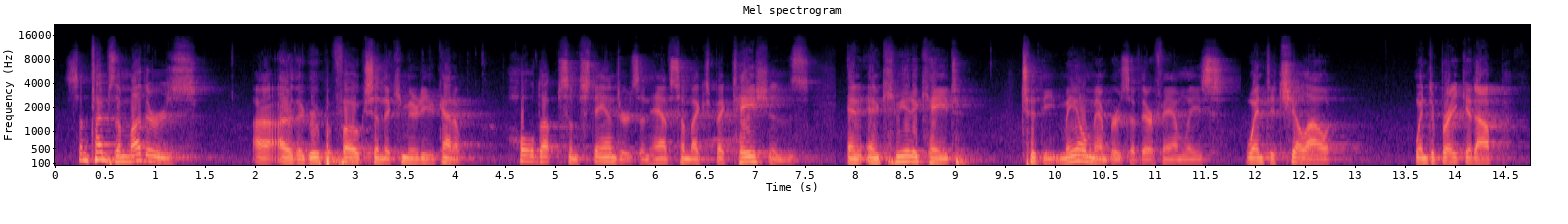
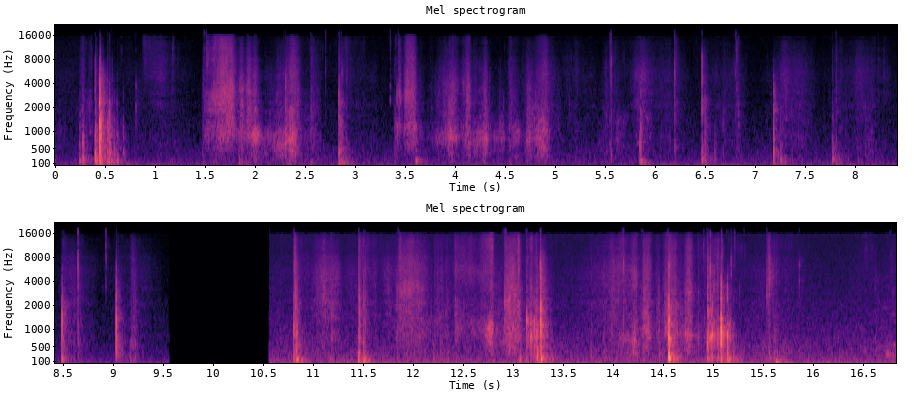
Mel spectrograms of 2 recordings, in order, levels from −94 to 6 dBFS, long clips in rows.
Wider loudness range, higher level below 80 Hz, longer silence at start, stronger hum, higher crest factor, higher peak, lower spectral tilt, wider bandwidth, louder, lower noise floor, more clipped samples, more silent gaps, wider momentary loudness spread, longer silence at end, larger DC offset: second, 3 LU vs 16 LU; about the same, -50 dBFS vs -54 dBFS; about the same, 0.15 s vs 0.25 s; neither; second, 18 dB vs 36 dB; second, -4 dBFS vs 0 dBFS; first, -6.5 dB/octave vs -4 dB/octave; second, 12 kHz vs 18 kHz; first, -21 LUFS vs -34 LUFS; second, -52 dBFS vs under -90 dBFS; neither; neither; second, 11 LU vs 25 LU; first, 0.2 s vs 0 s; neither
